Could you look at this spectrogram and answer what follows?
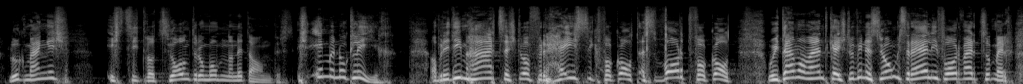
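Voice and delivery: high, loud, building sermon delivery; impassioned preaching. Real, not acted. Preacher urging congregation to hold God's promise, impassioned. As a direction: drive the promise home with rising fervour.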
